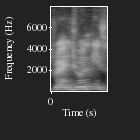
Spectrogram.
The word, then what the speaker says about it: gradually: it is a and gradually, not gradual, gradually, because it is an adverb, so the stress is on the first. Okay, it is on the first syllable.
